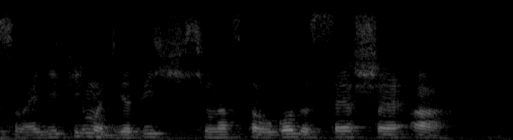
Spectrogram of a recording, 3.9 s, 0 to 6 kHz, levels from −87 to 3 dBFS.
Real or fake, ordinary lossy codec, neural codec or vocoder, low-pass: real; AAC, 48 kbps; none; 5.4 kHz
